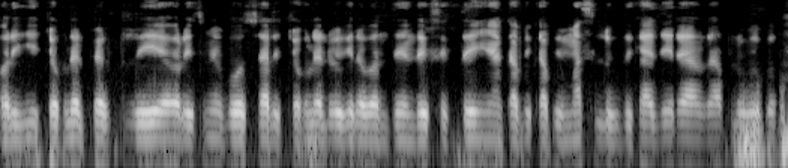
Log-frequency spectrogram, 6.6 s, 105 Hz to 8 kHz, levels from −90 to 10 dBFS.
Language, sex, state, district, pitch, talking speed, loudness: Hindi, male, Bihar, Araria, 115 Hz, 245 wpm, -15 LUFS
